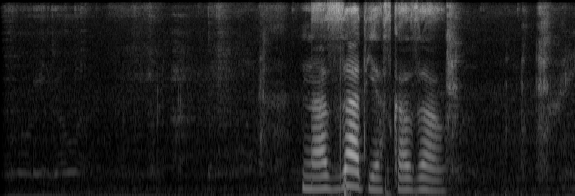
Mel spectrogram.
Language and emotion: Russian, angry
